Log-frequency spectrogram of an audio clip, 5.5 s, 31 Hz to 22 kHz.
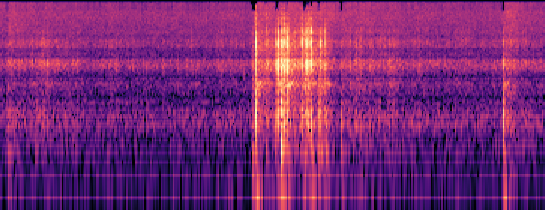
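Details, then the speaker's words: RCA CR-88 1940s receiver, testing a lighter-colored 4700 pF mica capacitor with the gain up: quiet hiss broken by bursts of raspy crackle like a rainstorm, coming and going. The capacitor is noisy, part of an unusually bad batch. "let's try this one here this one is a different color than the rest of them too this is a lighter color kind of interesting try that one okay so here we go there's another one gain up sounds like a rainstorm"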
